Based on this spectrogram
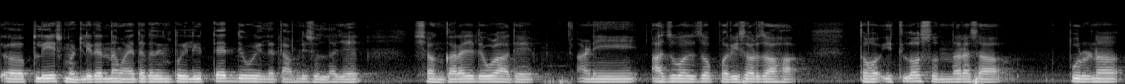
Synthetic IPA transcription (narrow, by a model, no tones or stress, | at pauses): pliːsm̤əʈliːt̪janːamajt̪akəliːnpəjliːt̪et̚d̪eʋɭilet̪am̤uɭisud̪ːad͡ʑe | ɕəŋkəɾat͡ɕed̪eʋuɭat̪eaɽ̃iad͡zubədut͡sɔpəɾisəɾd͡zɔaɦa | t̪ɔʔit̪ʰlɔsund̪əɾasa | puɾɳə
